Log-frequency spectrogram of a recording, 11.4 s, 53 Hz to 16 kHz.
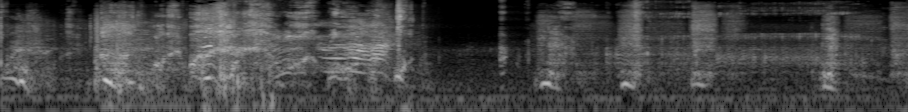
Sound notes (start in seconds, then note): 5.6 squelching; 6.8 panting; 7.7 gurgling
